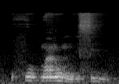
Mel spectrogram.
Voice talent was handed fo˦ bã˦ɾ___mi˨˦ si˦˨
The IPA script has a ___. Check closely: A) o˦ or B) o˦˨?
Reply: B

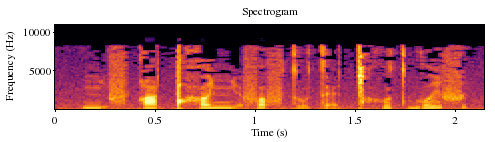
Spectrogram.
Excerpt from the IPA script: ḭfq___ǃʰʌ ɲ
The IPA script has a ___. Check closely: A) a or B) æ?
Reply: A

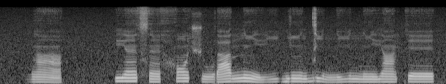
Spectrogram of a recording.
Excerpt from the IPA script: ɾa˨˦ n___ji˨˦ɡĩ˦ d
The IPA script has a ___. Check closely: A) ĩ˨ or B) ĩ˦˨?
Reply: B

